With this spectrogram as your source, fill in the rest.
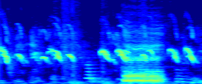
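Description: Aseel breed chickens cluck in a run of short repeated calls, with one louder, drawn-out squawk in the middle, close and clear with no talking.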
